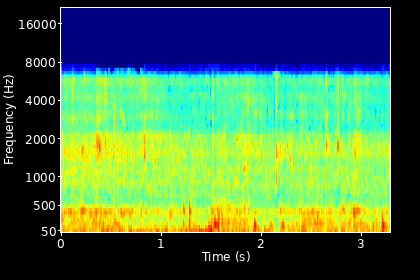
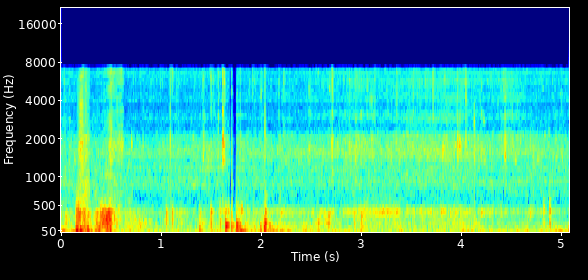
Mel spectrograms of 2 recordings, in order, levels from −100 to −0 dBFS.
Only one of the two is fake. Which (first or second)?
first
